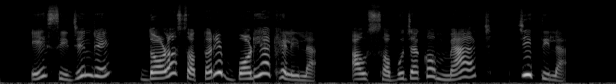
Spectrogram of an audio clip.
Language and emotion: Odia, happy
